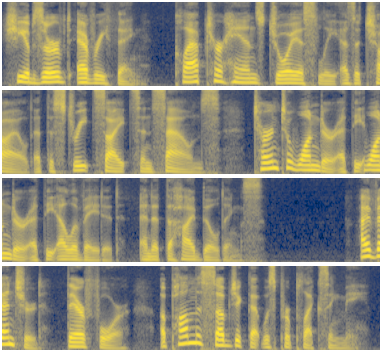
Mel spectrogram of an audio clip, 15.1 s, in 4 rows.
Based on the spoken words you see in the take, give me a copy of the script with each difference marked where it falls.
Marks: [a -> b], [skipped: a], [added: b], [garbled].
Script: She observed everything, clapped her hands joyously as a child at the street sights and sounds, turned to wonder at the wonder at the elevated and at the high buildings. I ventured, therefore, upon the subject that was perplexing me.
She observed everything, clapped her hands joyously as a child at the street sights and sounds, turned to wonder at the wonder at the elevated and at the high buildings. I ventured, therefore, upon the subject that was perplexing me.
